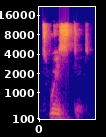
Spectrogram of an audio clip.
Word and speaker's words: twisted: flow sort of naturally so even though here is not a verb it's still pronounced the same way twisted ted always dead and dead don't forget your two new friends dead and dead so you should say here twisted okay ah this this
